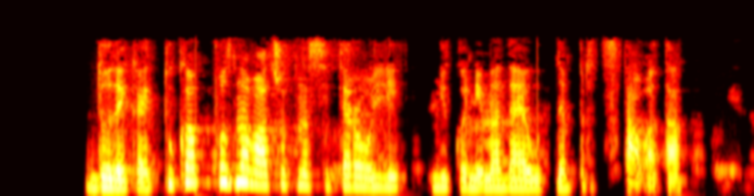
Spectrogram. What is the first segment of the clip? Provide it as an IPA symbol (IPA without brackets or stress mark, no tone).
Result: d̪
